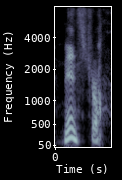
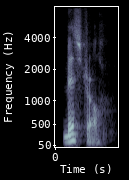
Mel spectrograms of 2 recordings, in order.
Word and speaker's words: Mistral: Mistral. It sounds the same. Same, but different. There's no N in there.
